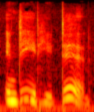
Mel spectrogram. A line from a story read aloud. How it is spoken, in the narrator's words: cried Miss Peyton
